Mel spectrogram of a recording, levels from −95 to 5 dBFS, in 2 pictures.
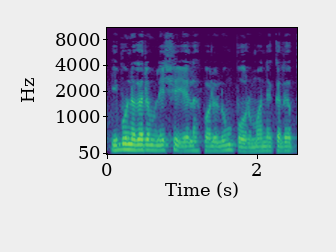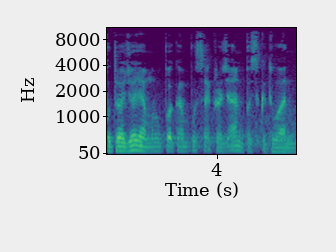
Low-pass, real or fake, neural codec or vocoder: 9.9 kHz; real; none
